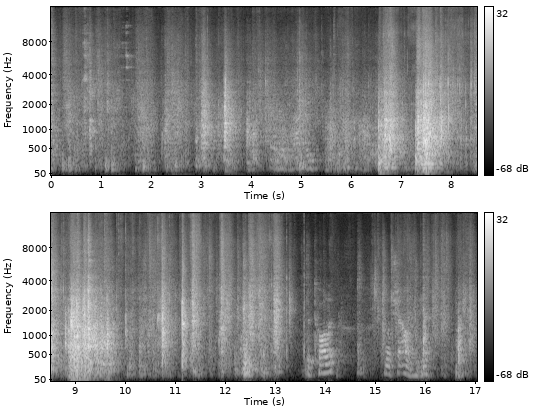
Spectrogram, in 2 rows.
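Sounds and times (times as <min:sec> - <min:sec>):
footsteps crunching debris on wood: 0:00.0 - 0:13.6, 0:14.6 - 0:17.0.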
